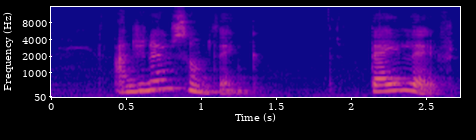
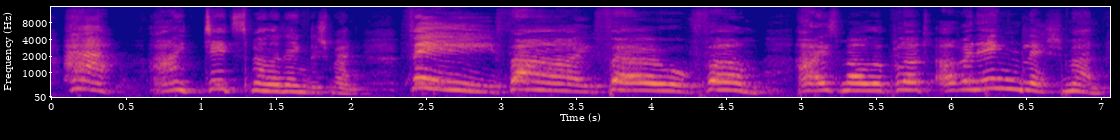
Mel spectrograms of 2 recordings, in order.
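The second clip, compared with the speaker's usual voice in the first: very loud, higher gloating bellow; triumphant giant roar; 7 semitones higher, 15 dB louder, slower than usual. Acted. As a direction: crow over the caught boy at full blast. Giant spots Jack, roars.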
